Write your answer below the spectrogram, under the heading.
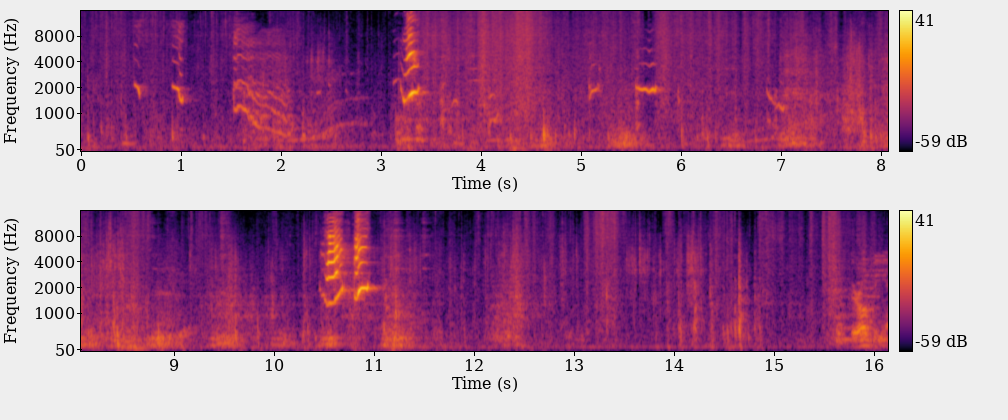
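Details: Six-week-old blenheim Cavalier King Charles Spaniel puppies, a litter of five born to Paris and Spike on New Year's, in a home puppy pen: thin high whimpers and squeaks, with two sharp rising-and-falling whines standing out, over soft rustling and shuffling.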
